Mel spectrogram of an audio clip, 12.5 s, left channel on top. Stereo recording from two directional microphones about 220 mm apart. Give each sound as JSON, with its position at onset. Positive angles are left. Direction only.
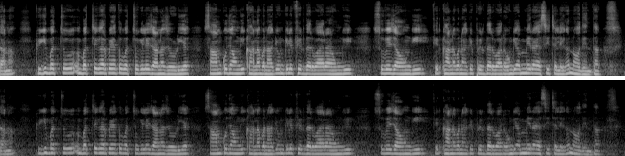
{"t": 0.7, "sound": "speech", "side_deg": 30}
